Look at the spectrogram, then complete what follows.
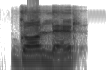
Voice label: "gaoler", Indian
